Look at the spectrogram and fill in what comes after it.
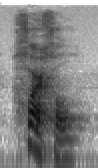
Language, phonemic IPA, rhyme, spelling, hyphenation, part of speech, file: Dutch, /ˈɣɔr.ɣəl/, -ɔrɣəl, gorgel, gor‧gel, noun / verb, Nl-gorgel.ogg
- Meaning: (noun) larynx; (verb) inflection of gorgelen: 1. first-person singular present indicative 2. second-person singular present indicative 3. imperative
